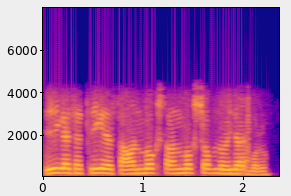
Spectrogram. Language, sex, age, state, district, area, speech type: Assamese, male, 30-45, Assam, Biswanath, rural, conversation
